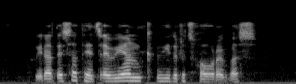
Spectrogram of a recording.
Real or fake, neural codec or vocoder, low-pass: fake; vocoder, 44.1 kHz, 128 mel bands, Pupu-Vocoder; 7.2 kHz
